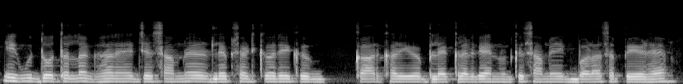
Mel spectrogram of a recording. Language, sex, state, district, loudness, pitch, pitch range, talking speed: Hindi, male, Uttarakhand, Tehri Garhwal, -13 LUFS, 130 Hz, 125-135 Hz, 230 wpm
